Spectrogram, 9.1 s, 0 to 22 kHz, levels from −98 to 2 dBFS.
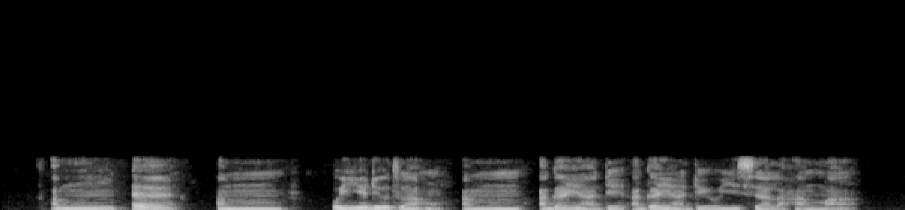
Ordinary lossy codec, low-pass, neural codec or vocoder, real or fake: none; 5.4 kHz; none; real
